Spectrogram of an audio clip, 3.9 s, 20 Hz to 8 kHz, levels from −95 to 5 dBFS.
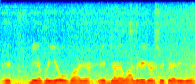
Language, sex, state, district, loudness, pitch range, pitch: Gujarati, male, Gujarat, Gandhinagar, -12 LUFS, 185-200 Hz, 190 Hz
